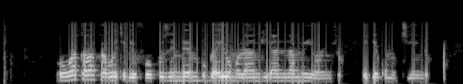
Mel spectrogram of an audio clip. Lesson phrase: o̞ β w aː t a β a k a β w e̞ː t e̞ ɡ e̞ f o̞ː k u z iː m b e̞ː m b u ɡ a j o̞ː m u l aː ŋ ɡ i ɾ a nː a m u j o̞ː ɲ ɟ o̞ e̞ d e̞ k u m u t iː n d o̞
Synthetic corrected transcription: o̞ β w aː k a β a k a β w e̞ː t e̞ ɡ e̞ f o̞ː k u z iː m b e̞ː m b u ɡ a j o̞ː m u l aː ŋ ɡ i ɾ a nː a m u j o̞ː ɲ ɟ o̞ e̞ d e̞ k u m u t iː n d o̞

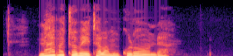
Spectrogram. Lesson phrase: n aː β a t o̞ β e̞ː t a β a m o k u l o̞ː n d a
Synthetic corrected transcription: n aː β a t o̞ β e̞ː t a β a m u k u l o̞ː n d a

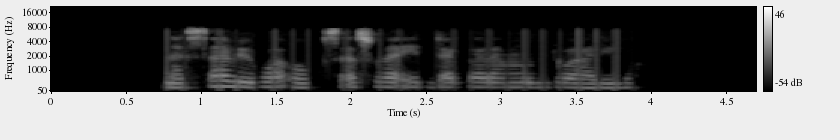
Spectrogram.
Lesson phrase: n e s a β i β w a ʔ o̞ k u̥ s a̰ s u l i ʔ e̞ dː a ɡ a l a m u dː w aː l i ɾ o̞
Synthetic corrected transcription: n a s a β i β w a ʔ o̞ k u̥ s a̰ s u l a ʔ e̞ dː a ɡ a l a m u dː w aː l i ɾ o̞

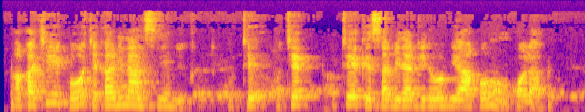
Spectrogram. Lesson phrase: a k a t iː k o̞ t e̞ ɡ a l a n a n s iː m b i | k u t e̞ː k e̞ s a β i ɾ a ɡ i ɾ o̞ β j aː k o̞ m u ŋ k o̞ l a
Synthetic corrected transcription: a k a c iː k o̞ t e̞ k a l i n a n s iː m b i | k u t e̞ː k e̞ s a β i ɾ a ɡ i ɾ o̞ β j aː k o̞ m u ŋ k o̞ l a

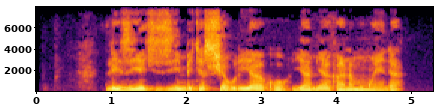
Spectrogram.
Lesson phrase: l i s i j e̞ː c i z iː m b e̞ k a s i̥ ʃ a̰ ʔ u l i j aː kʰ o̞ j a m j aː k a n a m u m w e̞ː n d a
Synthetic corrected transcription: l i z i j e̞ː c i z iː m b e̞ c a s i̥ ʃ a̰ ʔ u l i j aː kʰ o̞ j a m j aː k a n a m u m w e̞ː n d a

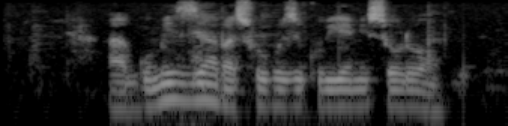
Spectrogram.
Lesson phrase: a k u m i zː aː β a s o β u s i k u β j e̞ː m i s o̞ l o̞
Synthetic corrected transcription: a ɡ u m i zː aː β a s u β u z i k u β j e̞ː m i s o̞ l o̞

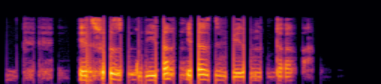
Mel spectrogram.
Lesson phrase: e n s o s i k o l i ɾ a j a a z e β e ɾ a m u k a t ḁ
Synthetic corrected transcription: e n s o z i k u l i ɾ a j a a z i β e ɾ a m u t a k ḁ

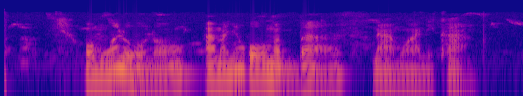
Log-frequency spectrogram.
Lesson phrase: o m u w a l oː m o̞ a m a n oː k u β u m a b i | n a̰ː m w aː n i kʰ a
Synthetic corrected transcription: o m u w a l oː n o̞ a m a ɲ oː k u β u m a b a | n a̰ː m w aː n i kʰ a

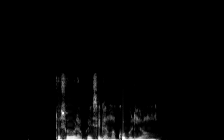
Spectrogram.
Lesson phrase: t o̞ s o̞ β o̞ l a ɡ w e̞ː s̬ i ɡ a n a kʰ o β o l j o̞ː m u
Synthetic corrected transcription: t o̞ s o̞ β o̞ l a k w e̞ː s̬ i ɡ a m a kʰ o β u l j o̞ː m u

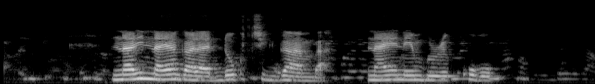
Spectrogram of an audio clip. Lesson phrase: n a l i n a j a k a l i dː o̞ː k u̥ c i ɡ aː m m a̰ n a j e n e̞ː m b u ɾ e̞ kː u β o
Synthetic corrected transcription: n a l i n a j a ɡ a l a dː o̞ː k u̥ c i ɡ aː m b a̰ n a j e n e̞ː m b u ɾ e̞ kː u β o

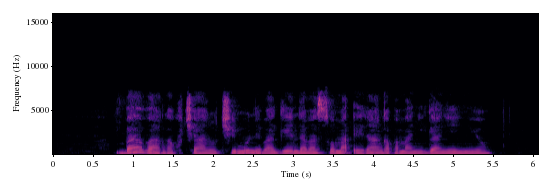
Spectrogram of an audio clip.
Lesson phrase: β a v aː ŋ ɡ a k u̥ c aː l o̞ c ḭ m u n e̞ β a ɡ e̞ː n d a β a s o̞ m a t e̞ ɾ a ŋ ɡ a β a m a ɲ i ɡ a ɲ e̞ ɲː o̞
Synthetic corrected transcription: β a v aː ŋ ɡ a k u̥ c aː l o̞ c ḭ m u n e̞ β a ɡ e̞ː n d a β a s o̞ m a ʔ e̞ ɾ a ŋ ɡ a β a m a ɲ i ɡ a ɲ e̞ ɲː o̞

